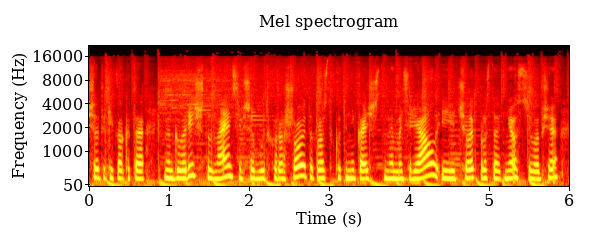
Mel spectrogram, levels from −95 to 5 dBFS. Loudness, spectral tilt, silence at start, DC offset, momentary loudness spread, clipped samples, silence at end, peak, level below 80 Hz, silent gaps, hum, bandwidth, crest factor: -16 LUFS; -5 dB/octave; 0 s; under 0.1%; 5 LU; under 0.1%; 0 s; -2 dBFS; -32 dBFS; none; none; 16.5 kHz; 14 dB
